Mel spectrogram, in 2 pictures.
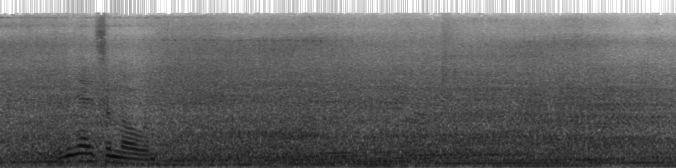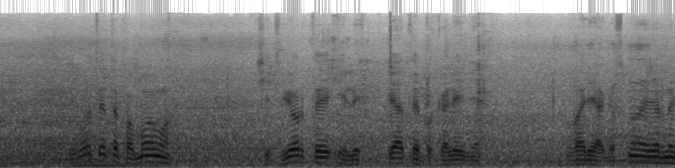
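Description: Traffic rumbles steadily along a nearby road.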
